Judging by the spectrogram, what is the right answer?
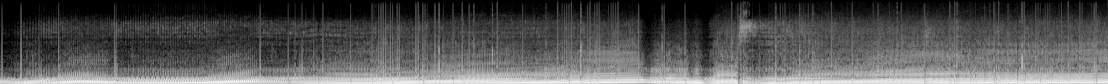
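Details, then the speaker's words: Dodge Neon after welding in a new exhaust with no muffler, mic placed at the exhaust: strong, clean rev rising and falling with a deep, throaty low note and slight raspy edge; sounds much better, modified exhaust tone. "well I'm happy with that sounds a lot better now"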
